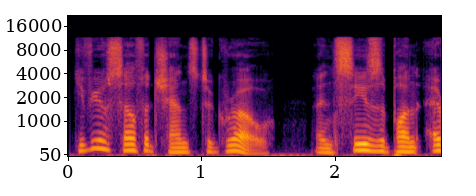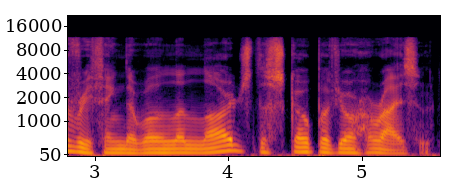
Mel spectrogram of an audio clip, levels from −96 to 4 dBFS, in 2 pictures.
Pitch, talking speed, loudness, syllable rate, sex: 125 Hz, 195 wpm, -20 LUFS, 5.9 syllables/s, male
